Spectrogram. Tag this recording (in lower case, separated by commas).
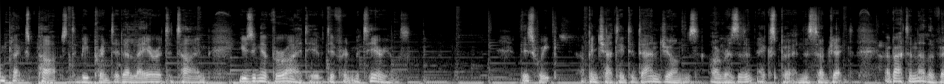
music, speech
